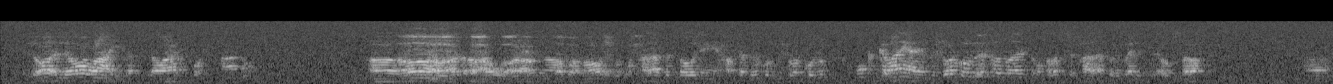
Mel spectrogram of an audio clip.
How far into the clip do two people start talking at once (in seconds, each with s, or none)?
4.0 s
